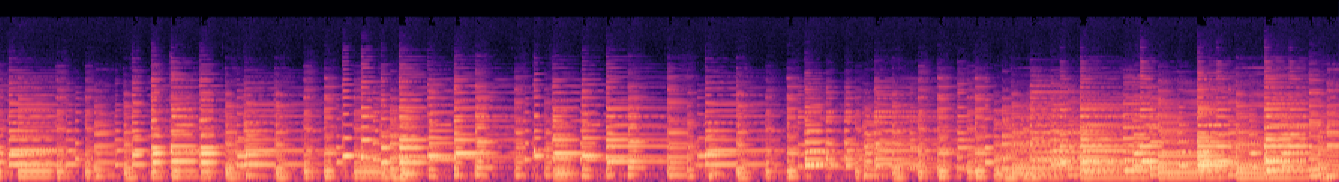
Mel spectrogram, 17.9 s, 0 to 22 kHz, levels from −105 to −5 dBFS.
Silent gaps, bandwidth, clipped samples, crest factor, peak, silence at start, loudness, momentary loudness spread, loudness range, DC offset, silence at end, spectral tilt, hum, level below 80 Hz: none; 7 kHz; under 0.1%; 18 dB; -2 dBFS; 0 s; -19 LUFS; 9 LU; 5 LU; under 0.1%; 0 s; -8.5 dB/octave; none; -36 dBFS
